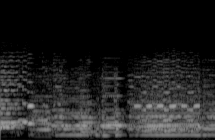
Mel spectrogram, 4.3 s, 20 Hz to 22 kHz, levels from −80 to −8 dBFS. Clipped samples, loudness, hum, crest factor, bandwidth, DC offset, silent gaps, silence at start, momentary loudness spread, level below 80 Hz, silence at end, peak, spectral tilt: under 0.1%; -41 LUFS; none; 14 dB; 11.5 kHz; under 0.1%; none; 0 s; 6 LU; under -90 dBFS; 0 s; -26 dBFS; -6.5 dB/octave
